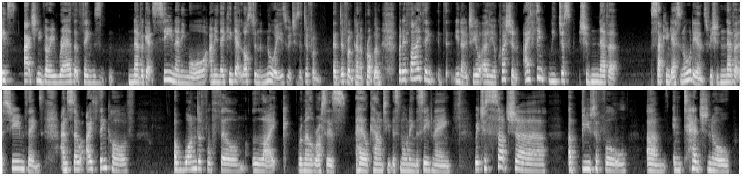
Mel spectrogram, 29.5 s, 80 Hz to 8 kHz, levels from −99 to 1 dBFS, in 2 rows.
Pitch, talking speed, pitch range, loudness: 185 Hz, 155 wpm, 170-210 Hz, -18 LUFS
